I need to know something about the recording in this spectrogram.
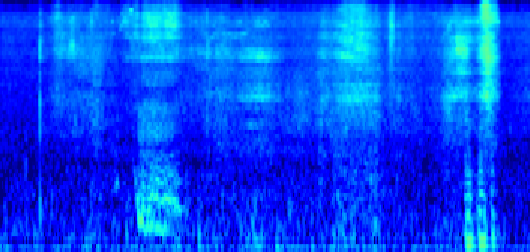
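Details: Sleeping giant panda snoring: two low, rasping breath bursts about four seconds apart, the second rougher. Faint hiss and soft background rustle in between.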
